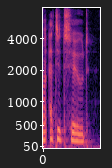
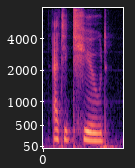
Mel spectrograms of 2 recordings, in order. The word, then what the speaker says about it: attitude: 音标里面呢 attitude 是英音，我们看到 t 和 u 这两个字母之间呢有一个耶这样的一个辅音，但是美音的话是没有的，美音直接读成 attitude attitude，没有这个耶的音。英音的话更近似于 tie tie attitude tude，美音的话呢是 tude。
